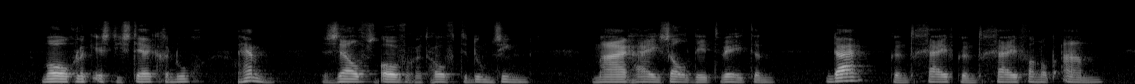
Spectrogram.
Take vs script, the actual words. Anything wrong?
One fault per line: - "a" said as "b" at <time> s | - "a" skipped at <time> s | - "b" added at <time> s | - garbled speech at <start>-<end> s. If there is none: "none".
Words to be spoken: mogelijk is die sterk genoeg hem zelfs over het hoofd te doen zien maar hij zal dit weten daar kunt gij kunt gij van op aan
none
